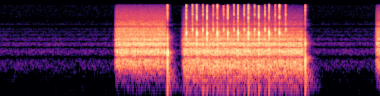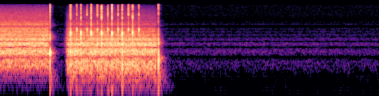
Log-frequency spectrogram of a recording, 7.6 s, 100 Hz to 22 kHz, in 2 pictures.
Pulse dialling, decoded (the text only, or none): 0 7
